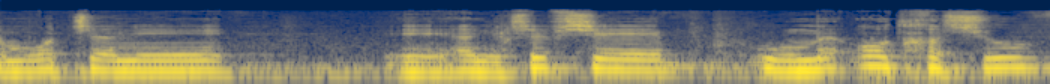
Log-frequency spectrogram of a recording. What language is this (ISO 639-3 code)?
heb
